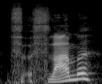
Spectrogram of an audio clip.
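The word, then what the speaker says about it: Flamme: Flamma? I was told that it should be like you pronounce the E at the end of Flam.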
